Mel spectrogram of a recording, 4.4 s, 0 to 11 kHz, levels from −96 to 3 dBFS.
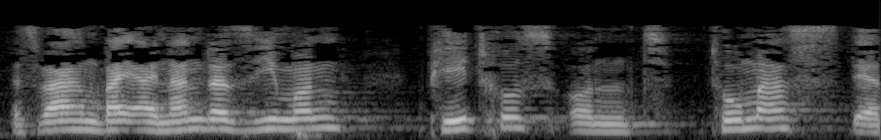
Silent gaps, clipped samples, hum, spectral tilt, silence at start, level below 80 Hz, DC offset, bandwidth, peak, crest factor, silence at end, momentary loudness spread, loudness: none; under 0.1%; none; -5.5 dB/octave; 0.05 s; -70 dBFS; under 0.1%; 6.6 kHz; -12 dBFS; 18 dB; 0 s; 12 LU; -31 LUFS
